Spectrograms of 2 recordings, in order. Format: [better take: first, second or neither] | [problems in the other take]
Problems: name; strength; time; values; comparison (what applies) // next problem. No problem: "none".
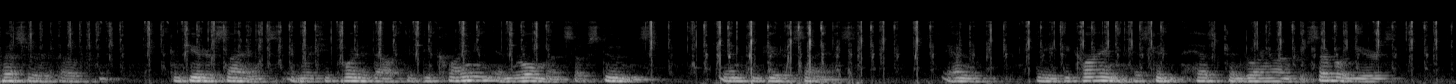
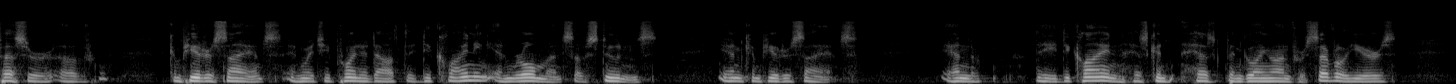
second | background sound (Scissors); 14 dB below the speech // room echo; dies away in 0.6 s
